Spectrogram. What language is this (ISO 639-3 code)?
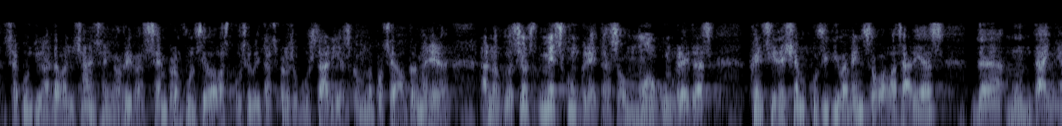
cat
